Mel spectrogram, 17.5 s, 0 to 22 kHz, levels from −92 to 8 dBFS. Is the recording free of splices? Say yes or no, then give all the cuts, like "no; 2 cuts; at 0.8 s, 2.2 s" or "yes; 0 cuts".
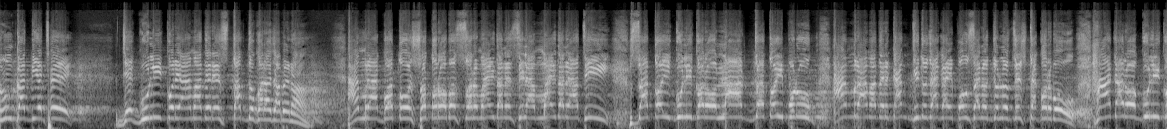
yes; 0 cuts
